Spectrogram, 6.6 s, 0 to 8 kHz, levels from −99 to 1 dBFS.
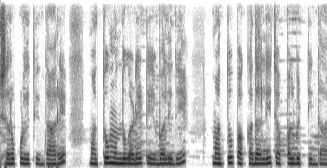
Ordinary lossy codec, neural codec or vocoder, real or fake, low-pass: none; none; real; none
